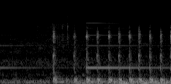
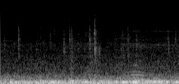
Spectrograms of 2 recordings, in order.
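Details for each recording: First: Toyota Alphard AGH30, parked and with the steering wheel shaken, gives quick loose metallic clunks near the steering column, also heard over potholes; a cracked plastic gear in the power steering motor. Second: Toyota Alphard AGH30 after repair: steady low engine rumble, no knocking as steering wheel is rocked; previous clunk over bumps from plastic gear at steering column motor, gear replaced.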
